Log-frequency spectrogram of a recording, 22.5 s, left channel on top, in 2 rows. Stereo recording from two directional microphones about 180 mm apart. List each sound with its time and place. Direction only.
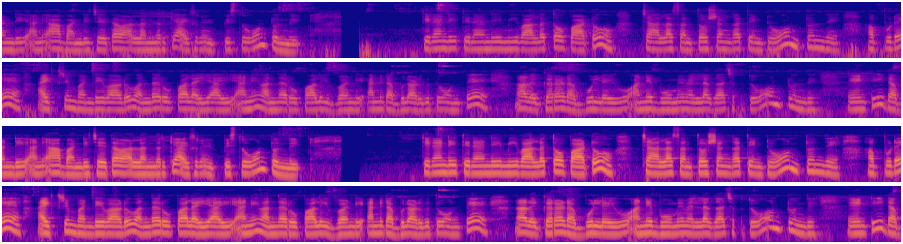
0.0 s a woman's voice: 40° right (ahead or behind)
5.2 s a woman's voice: 35° right (ahead or behind)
